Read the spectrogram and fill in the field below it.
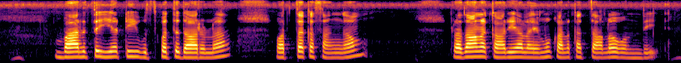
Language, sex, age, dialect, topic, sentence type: Telugu, female, 51-55, Southern, agriculture, statement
